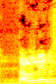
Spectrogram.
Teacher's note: હવે અહીંયા આગળ ત વર્ગ છે, ત વર્ગના જે કંઈ દંત્ય જે વ્યંજનો છે ત, થ, દ, ધ, ન, ત, થ, દ, ધ, ન જે કે દંત્ય વ્યંજનો જે છે એ દંત્ય વ્યંજનો સાથે જો લ આવે, દંત્ય વ્યંજનો સાથે લ આવે તો એ દંત્ય જે વ્યંજનો છે એનો લ થઈ જાય છે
